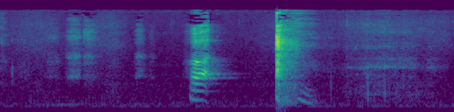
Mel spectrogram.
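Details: A failed sneeze ending in an exasperated "Oooohh" sigh; sneeze.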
